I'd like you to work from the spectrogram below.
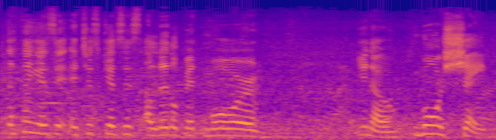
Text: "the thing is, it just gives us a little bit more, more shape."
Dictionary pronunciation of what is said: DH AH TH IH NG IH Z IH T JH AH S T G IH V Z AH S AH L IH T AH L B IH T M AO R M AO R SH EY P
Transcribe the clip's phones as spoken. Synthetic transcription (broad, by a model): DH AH TH IH NG IH Z IH T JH AH S G IH V Z AH S AH L IH T L B IH T M AO R M AO R SH EY P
